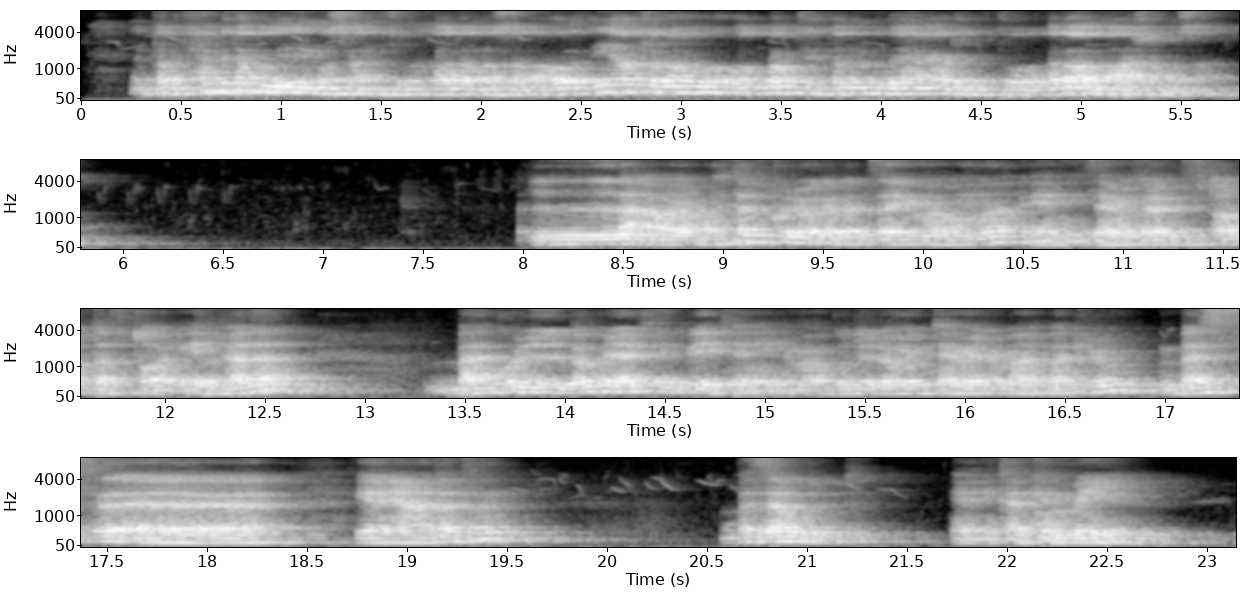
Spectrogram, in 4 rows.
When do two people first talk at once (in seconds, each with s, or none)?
none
